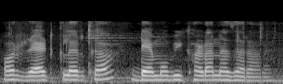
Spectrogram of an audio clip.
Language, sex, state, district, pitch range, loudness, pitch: Hindi, male, Chhattisgarh, Raipur, 195-210 Hz, -17 LUFS, 205 Hz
